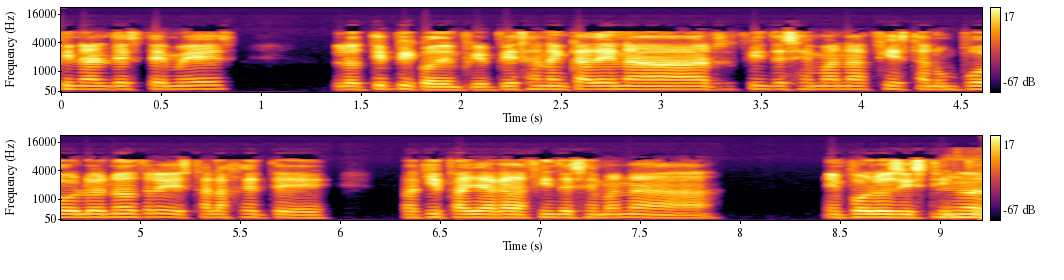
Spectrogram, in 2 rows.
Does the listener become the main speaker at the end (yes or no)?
yes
